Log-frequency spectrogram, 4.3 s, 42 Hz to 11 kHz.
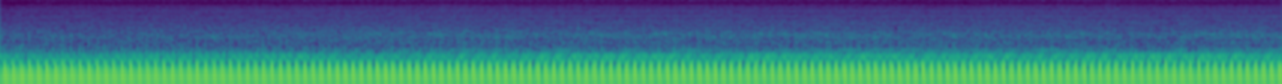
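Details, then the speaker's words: Volvo 740 Turbo at 250,000 on the clock, after new spark plugs and a cleaned MAP sensor (it had misfired occasionally before). Steady, even idle with a smooth low thrum and no stumbles; now running solid. "now it's running really solid i can show you this thing is so impressive by the way it starts first crank every time"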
